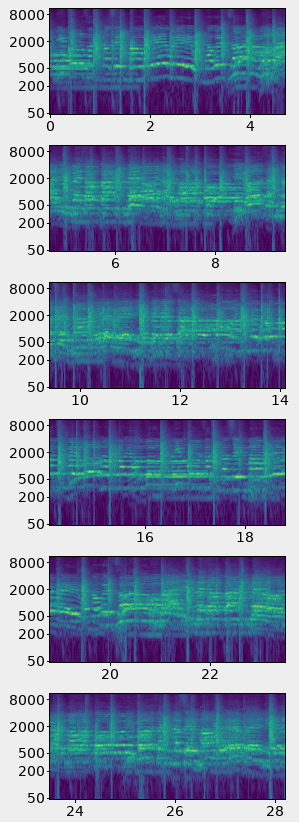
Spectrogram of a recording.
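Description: Congregation singing together with rhythmic hand clapping.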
